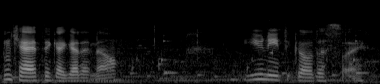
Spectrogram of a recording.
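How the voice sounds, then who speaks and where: A woman streaming a game, chatting casually, swearing and reacting loudly. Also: lowish voice, normal speed, over music, poor audio. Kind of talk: casual livestream gameplay chat.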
